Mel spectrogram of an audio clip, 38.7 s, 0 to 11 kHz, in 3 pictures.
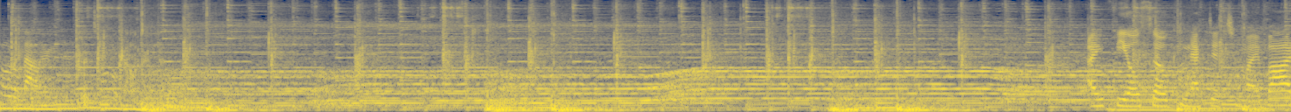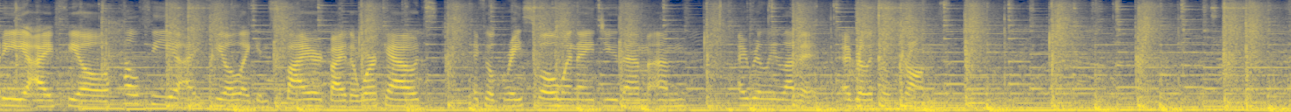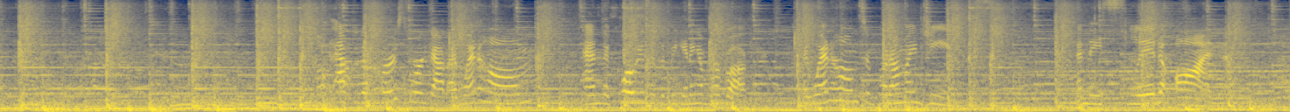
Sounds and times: Speech: 0:00.0 - 0:01.6, 0:10.9 - 0:17.1, 0:36.6 - 0:38.0
Music: 0:00.0 - 0:38.7.

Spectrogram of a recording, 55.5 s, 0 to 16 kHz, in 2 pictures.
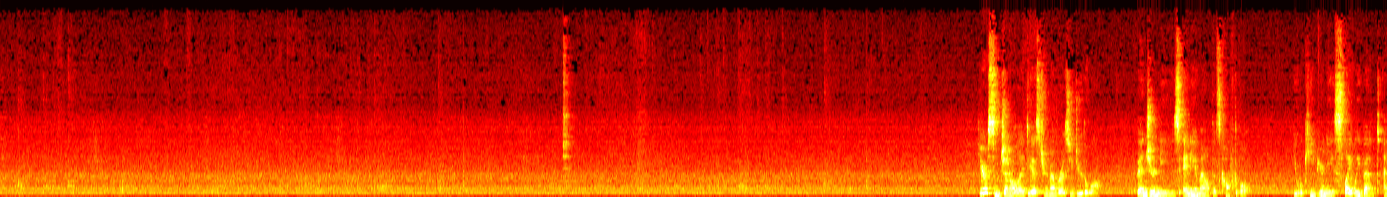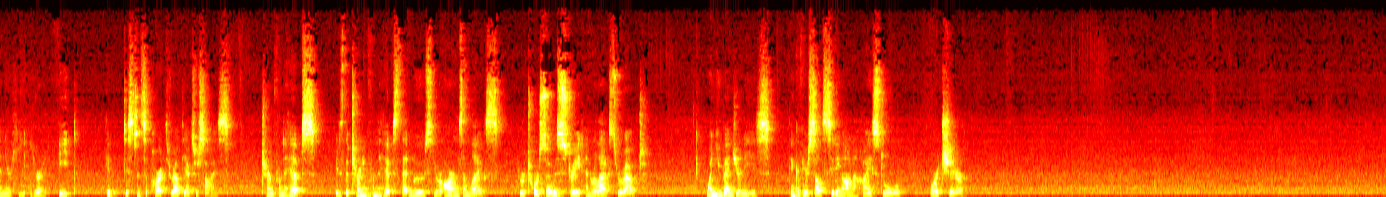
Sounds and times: Speech: 0:19.6 - 0:22.1, 0:22.7 - 0:25.0, 0:25.9 - 0:32.4, 0:33.0 - 0:40.8, 0:41.7 - 0:47.2.

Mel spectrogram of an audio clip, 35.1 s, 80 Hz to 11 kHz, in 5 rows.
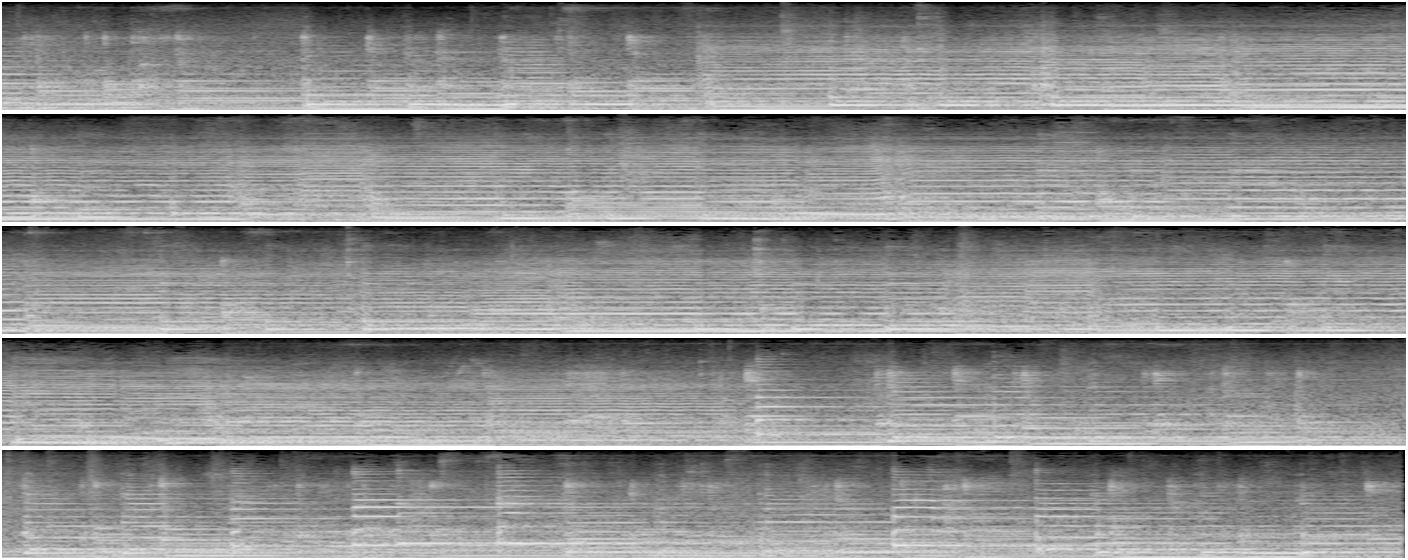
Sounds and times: Cello: 0:00.0 - 0:35.0.

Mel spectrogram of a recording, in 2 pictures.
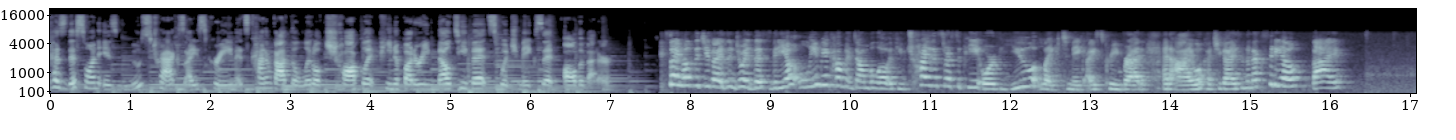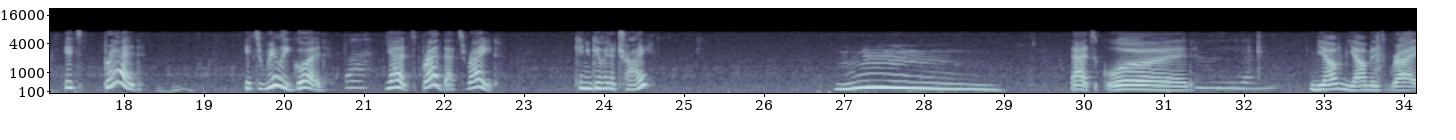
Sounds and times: Inside, small room: 0:00.0 - 0:34.1.

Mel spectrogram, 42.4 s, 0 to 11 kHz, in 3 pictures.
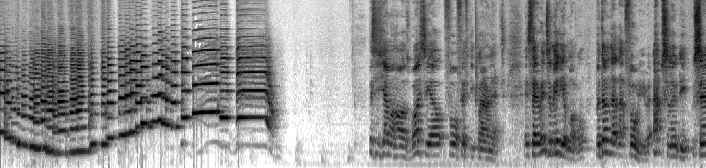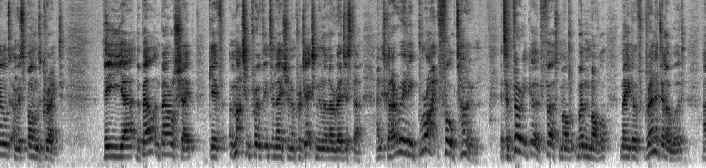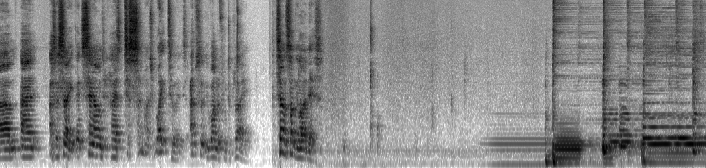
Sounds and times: Speech: 0:07.4 - 0:15.4, 0:16.2 - 0:34.8.

